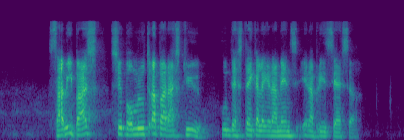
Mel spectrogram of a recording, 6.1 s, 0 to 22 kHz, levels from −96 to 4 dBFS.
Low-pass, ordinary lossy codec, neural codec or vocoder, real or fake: 10.8 kHz; Opus, 16 kbps; codec, 24 kHz, 0.9 kbps, WavTokenizer, medium speech release version 2; fake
